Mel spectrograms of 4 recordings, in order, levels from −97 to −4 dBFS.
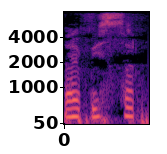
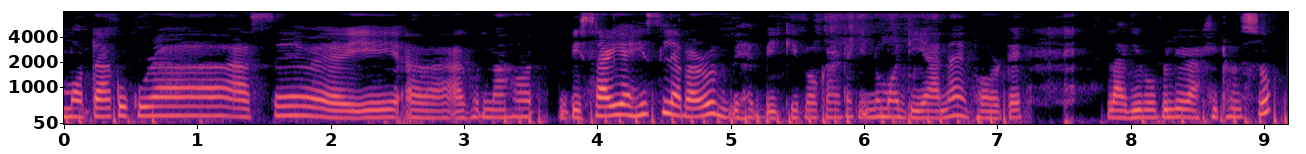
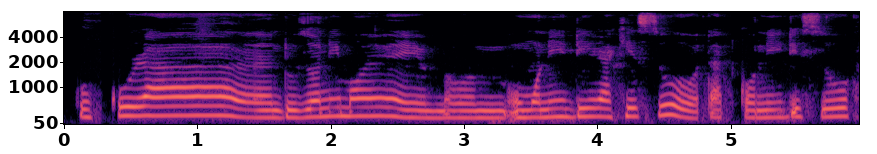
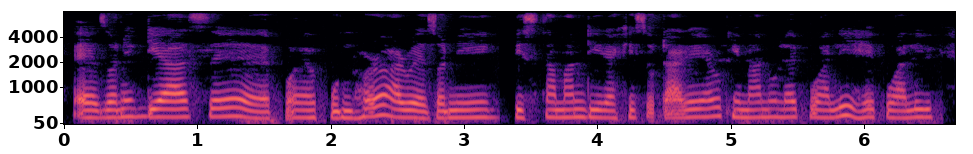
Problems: none marked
